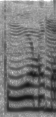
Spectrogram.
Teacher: ஈற்றில் இருக்கிற இந்த இம்முங்கிற எழுத்தினோட மாத்திரை வந்து 1/4 மாத்திரையாக ஒலிக்குது. இதுதான் மகர குறுக்கம்.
